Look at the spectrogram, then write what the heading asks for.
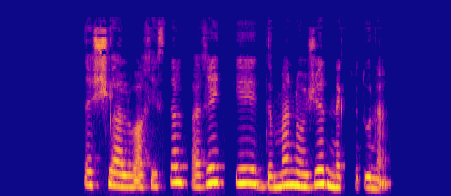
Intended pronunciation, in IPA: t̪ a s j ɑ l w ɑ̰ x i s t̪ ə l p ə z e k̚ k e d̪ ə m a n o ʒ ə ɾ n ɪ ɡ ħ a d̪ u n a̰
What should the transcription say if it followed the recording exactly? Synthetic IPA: t̪ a ʃ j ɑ l w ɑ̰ x i s t̪ ə l p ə ɣ e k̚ k e d̪ ə m a n o ʒ ə ɾ n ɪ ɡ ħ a t̪ u n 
